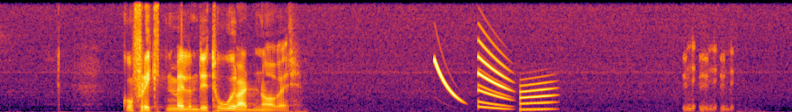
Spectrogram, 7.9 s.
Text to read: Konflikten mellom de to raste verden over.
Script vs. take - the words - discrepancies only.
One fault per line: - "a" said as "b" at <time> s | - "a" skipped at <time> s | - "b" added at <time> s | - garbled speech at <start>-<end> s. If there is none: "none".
- "raste" skipped at 2.4 s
